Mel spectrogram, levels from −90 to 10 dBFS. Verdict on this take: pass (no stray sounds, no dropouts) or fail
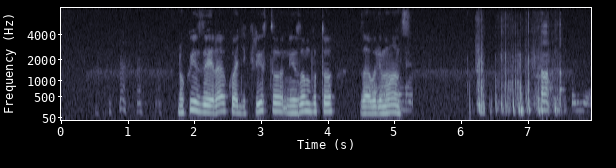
fail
